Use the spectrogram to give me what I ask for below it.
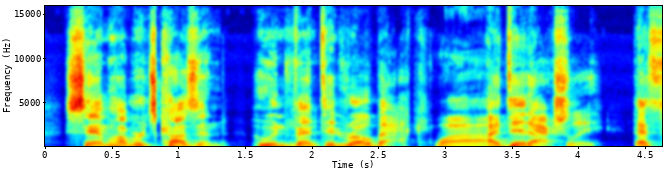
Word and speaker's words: Rhoback: I saw Sam Hubbard's cousin who invented Roback.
